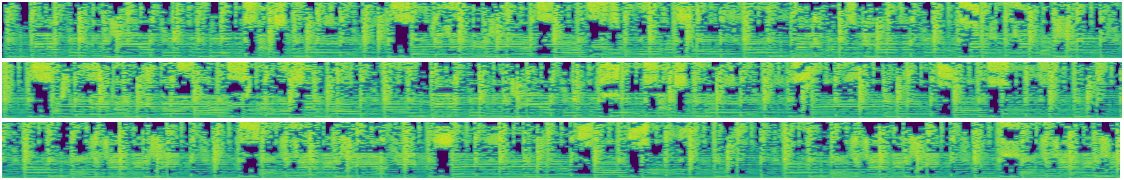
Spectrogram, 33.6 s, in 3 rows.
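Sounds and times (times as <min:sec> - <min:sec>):
guitar mix: 0:00.0 - 0:33.5.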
